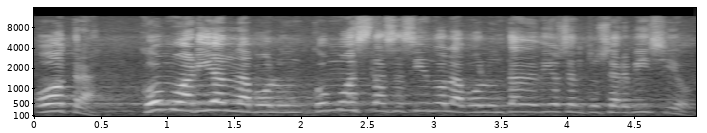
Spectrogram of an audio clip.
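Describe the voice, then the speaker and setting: A pastor around sixty preaches with a notably high voice, telling his story in an earnest, personal way. His words ring out with a long reverb, and a faint hiss sits underneath. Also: steady tone, moderate pace. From Mexico. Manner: earnest storytelling, acts out remembered dialogue. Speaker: visiting pastor. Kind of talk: sermon. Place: church hall.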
